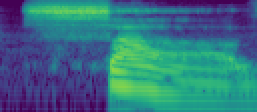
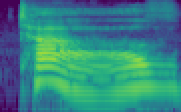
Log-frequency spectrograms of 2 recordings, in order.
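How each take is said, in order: First: The word begins with an s sound. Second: The word begins with a plain t sound. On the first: "people pronouncing this as Sav" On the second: This is the modern Israeli pronunciation. "Tav is always t"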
